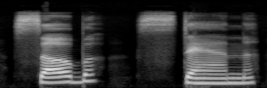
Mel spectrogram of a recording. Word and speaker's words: substantive: It's pronounced substantive.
